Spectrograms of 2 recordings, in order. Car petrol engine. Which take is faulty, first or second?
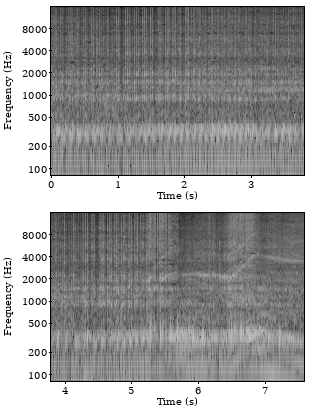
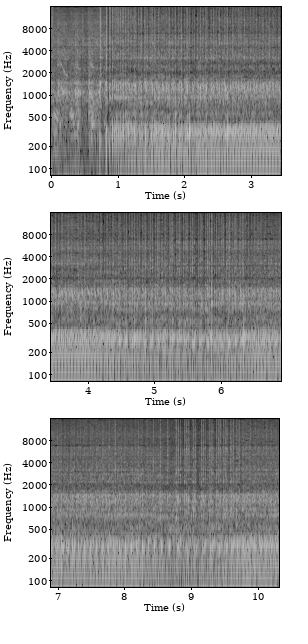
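first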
